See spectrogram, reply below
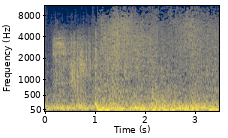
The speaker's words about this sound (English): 100 billion times more powerful than the 1980 Mount St. Helens blast, exploding in Wyoming's Yellowstone National Park, triggering a worldwide disaster?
